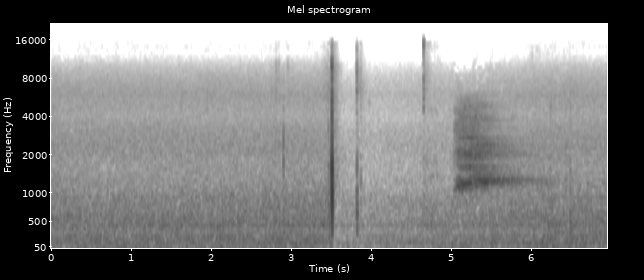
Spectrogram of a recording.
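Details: Red fox vixen's single raspy scream near the end, preceded by a few sharp clicks or snaps and soft rustling in a quiet outdoor setting.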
